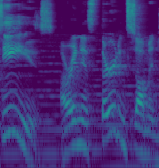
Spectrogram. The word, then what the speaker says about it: Ys: game yep yep wanderers from ease pronounced ease or in his third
